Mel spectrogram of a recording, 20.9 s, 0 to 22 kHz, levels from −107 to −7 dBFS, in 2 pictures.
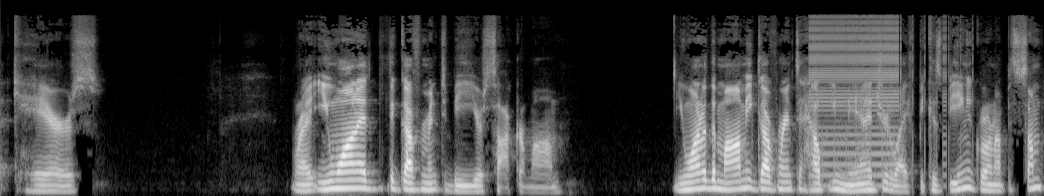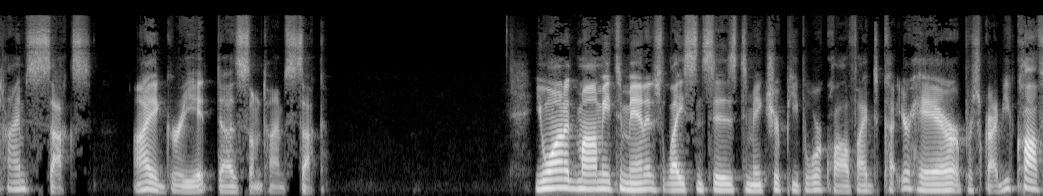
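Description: A speech clip in which, right after "the mommy government to", a hard, raspy GSM phone buzz runs from 8.09 to 8.97 s at 217 Hz, about 10 dB below the speech, showing as dense evenly spaced harmonic lines on a spectrogram. It then breaks into GSM signalling bursts until 9.73 s, even ticks with a longer buzz twice a second well below the speech that appear as clustered vertical stripes and spiky waveform groups, just before "grown up sometimes sucks".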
